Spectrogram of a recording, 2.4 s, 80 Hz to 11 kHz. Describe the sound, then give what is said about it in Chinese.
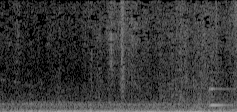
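A route 188 city bus, coming back from the countryside, drives along with a steady, low engine drone and continuous rumble, plus a faint higher whine rising briefly near the end; no one speaks. “今天，你去农村看望了一个朋友，回来时上了一百八十八路公交车。”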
